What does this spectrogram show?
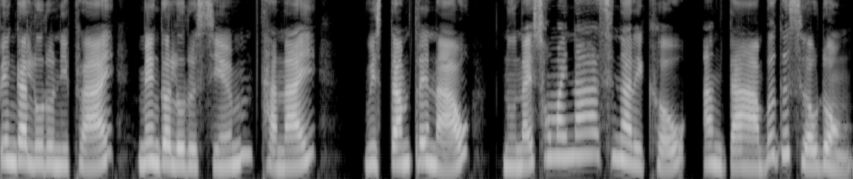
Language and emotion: Bodo, happy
